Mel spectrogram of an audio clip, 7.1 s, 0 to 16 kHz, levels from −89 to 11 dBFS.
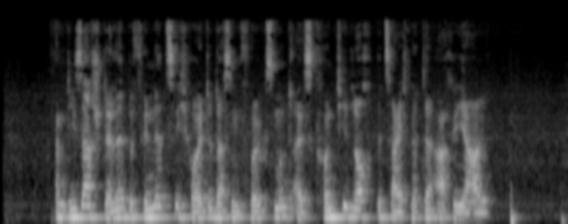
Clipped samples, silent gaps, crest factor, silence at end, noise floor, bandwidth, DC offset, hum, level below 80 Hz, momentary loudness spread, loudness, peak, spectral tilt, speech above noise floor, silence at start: under 0.1%; none; 14 dB; 0.05 s; -59 dBFS; 11.5 kHz; under 0.1%; none; -44 dBFS; 8 LU; -21 LUFS; -6 dBFS; -6 dB/octave; 39 dB; 0.7 s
